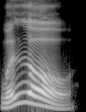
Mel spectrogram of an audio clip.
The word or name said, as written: wen1 rou2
